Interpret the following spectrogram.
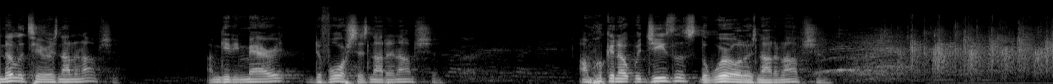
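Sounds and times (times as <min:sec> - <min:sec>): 
speech: 0:00.0 - 0:01.2, 0:02.1 - 0:04.5, 0:05.8 - 0:08.5
audience clapping: 0:08.3 - 0:10.5.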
